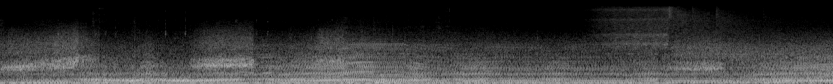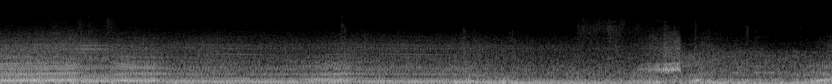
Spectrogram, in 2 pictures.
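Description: Car tyres screech while skidding around corners.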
